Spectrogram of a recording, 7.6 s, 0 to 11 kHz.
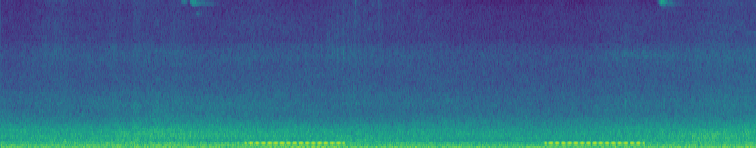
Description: Telephone call progress tone (Japanese plan), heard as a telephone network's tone, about 380, 400, 420 Hz, 1 s on and 2 s off, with street noise. Ringback tone.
